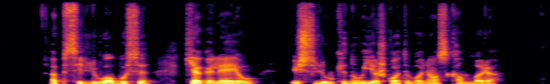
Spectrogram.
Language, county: Lithuanian, Vilnius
